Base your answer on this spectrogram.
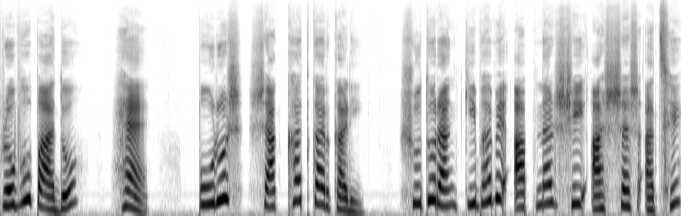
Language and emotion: Bengali, neutral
